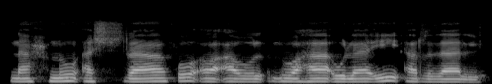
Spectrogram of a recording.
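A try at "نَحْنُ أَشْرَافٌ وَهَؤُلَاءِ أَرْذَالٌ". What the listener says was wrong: নাহনু আশরাফুন ওয়া হাউলাই আরজালুন, দুই পেশ। নাহনু মুবতাদা, আশরাফুন খবর, হাউলাই মুবতাদা, আরজালুন খবর। এটা নাহনু আশরাফুন ওয়া হাউলাই আরজালুন।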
